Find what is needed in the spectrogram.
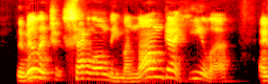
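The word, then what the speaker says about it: Monongahela: Village sat along the mananga hila and literally tell you how to pronounce it say mangila River the area was known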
